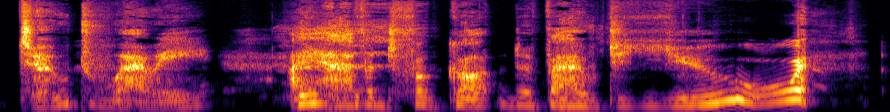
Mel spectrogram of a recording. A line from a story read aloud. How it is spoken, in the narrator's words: in what I can only describe as a sinister fashion, she whispers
